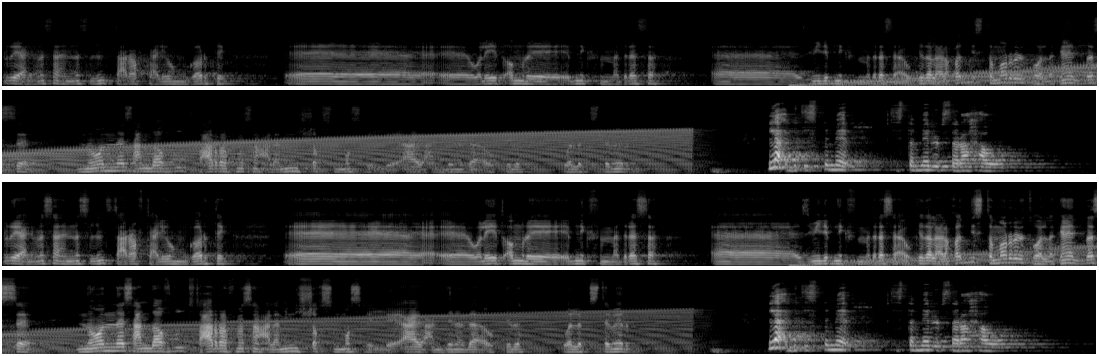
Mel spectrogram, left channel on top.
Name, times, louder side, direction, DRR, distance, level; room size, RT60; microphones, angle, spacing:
voice 1, 0.0-2.3 2.8-6.6 7.1-11.3 11.7-16.2 16.6-17.3, right 5 dB, 80° right, 0.5 m, -31 dB
sound 1, 7.9-17.9, left 3 dB, 60° left, 1.1 m, -39 dB
voice 2, 18.6-19.4 20.0-21.0, equal, 15° left, 1.1 m, -25 dB
30.0 x 15.5 x 5.5 m
head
